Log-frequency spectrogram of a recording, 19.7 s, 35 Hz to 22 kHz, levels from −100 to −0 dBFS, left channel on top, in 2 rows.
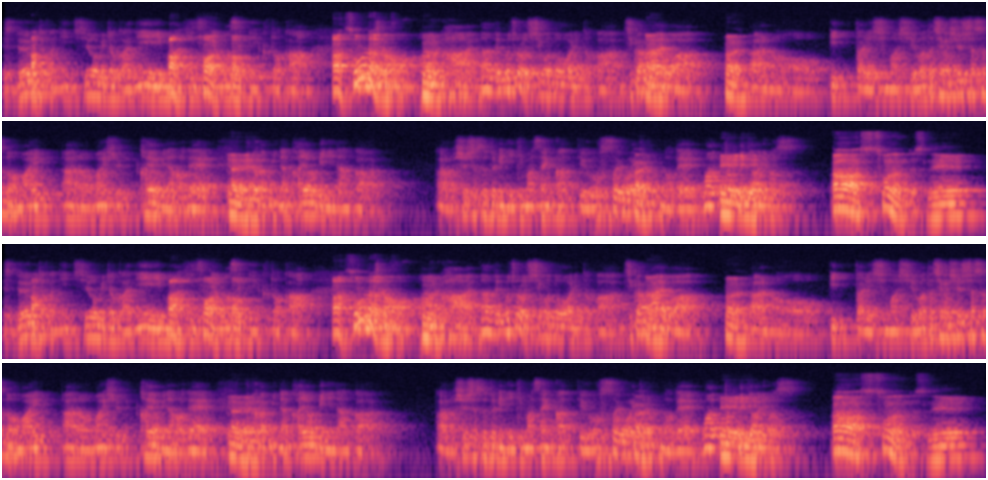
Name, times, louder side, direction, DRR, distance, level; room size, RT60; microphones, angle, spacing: voice 1, 0.0-6.9 7.5-13.6 14.2-17.6 18.1-18.4, equal, 10° right, 0 dB, 1.6 m, -30 dB
voice 2, 1.7-2.4 3.3-3.9 4.2-4.4 6.4-6.6 7.2-7.4 12.1-12.5 16.2-16.3 17.0-17.4 18.1-19.5, left 2 dB, 25° left, 4 dB, 0.6 m, -25 dB
8.5 x 4.4 x 5.3 m, 0.79 s
head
